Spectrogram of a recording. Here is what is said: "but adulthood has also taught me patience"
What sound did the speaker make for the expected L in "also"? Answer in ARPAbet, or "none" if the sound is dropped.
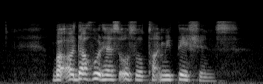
L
